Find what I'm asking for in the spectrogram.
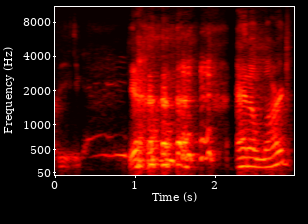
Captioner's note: both chuckling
